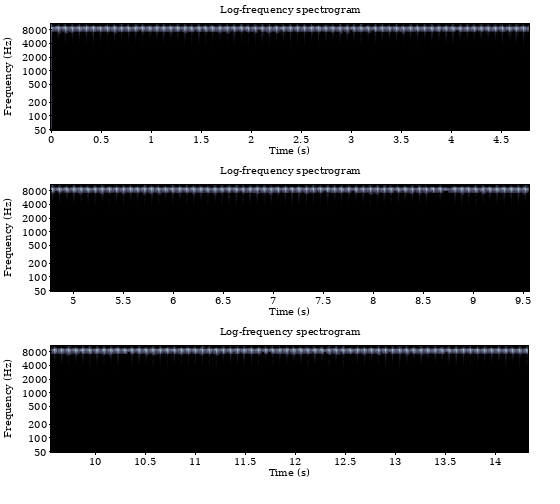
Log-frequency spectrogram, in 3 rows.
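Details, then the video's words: Ruspolia lineosa, a katydid, from a 2020 National Institute of Biological Resources recording: an unbroken, very high, dense buzzing trill at steady pitch, pulsing rapidly and evenly for the whole stretch with no other sounds. "왕매부리, 여러번 듣기, 곤충소리"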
